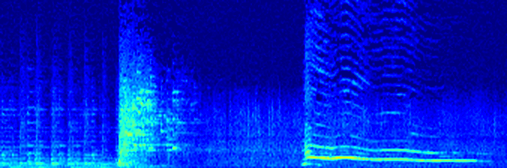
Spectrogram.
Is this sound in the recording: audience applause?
no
